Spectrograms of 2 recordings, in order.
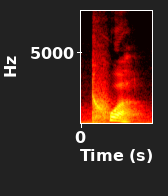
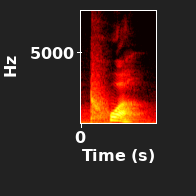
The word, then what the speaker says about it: twelve: with the T sound the word 12 is a little bit different since it begins with a blend of two consonant sounds both a tea and a W so your mouth will actually pronounce the T with the rounded lips of the W sound the T and W are combined into one sound here now try it with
